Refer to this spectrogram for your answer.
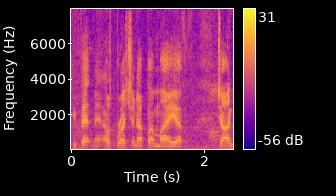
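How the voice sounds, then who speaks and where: A man with an American accent talks at a very fast pace. Background noise is noticeable. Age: 60s. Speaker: radio host. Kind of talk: casual interview.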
